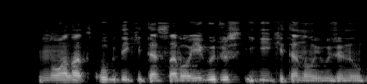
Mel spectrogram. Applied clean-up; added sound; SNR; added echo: neural mask model Resemble Enhance denoiser.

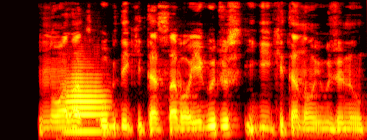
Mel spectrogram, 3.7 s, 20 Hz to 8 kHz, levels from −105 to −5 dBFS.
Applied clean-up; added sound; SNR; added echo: none; Brass instrument; -4 dB; none.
